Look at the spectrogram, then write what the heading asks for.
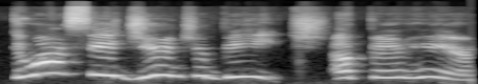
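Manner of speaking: high, loud, delighted call-out; light up at a friend's name; excited greeting. Real, not acted. Spots a friend in the live chat, excited.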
